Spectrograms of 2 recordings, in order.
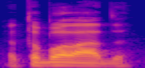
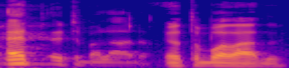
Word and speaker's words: Eu tô bolado: Could you give me a proper pronunciation? How do I say that? Eu tô bolado. That is not what's written. Go again. Eu tô bolado.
